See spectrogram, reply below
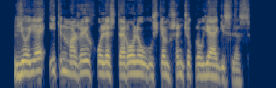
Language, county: Lithuanian, Šiauliai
